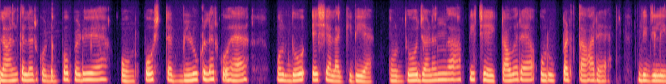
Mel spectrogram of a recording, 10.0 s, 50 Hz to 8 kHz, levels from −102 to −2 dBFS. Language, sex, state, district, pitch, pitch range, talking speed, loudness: Marwari, female, Rajasthan, Nagaur, 200 Hz, 185-220 Hz, 180 wpm, -16 LUFS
